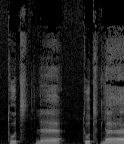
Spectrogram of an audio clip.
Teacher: این ت ساکن وسط رو خوب بگید، نه تکون بخوره نه اصلا کلا از بین بره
